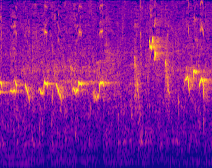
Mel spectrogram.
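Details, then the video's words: Orange-headed thrush trotol song: a steady warbling stream of mid-high chattering notes with a few sharp higher squeaks mixed in. "Anis merah TROTOL"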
